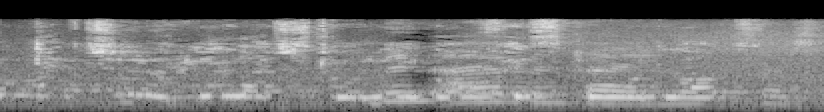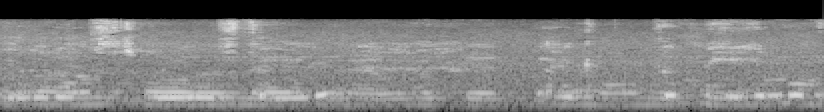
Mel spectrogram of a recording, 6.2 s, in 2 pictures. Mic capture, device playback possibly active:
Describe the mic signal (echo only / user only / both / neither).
both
